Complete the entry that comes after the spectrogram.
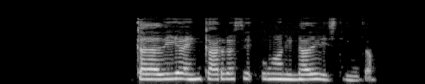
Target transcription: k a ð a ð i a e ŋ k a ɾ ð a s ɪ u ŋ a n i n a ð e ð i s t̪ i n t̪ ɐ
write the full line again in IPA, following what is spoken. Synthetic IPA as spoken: k a ð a ð i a e ŋ k a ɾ ɣ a s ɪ u ŋ a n i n a ð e ð i s t̪ i n t̪ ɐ

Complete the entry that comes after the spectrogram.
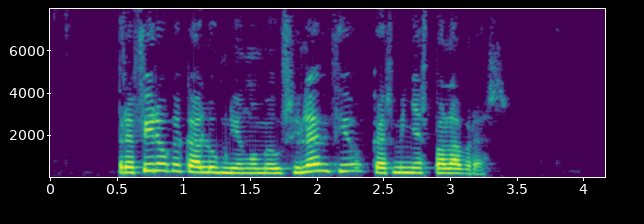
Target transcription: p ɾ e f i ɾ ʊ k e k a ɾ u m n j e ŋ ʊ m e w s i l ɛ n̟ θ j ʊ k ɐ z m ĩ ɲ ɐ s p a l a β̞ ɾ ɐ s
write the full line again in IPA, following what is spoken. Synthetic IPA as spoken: p ɾ e f i ɾ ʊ k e k a l u m n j e ŋ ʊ m e w s i l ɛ n̟ θ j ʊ k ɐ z m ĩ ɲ ɐ s p a l a β̞ ɾ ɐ s

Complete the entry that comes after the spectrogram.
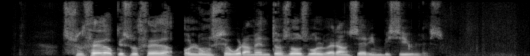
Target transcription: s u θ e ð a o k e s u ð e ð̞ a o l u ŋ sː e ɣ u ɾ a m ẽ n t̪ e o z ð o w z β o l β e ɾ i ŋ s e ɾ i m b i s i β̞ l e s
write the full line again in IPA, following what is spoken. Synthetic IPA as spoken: s u θ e ð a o k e s u θ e ð̞ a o l u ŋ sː e ɣ u ɾ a m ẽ n t̪ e o z ð o w z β o l β e ɾ a ŋ s e ɾ i m b i s i β̞ l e s

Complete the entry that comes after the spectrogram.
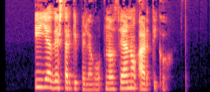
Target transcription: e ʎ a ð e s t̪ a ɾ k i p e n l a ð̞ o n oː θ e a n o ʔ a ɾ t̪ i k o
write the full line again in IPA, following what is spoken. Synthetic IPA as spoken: i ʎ a ð e s t̪ a ɾ k i p e l a ɣ̞ o n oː θ e a n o ʔ a ɾ t̪ i k o

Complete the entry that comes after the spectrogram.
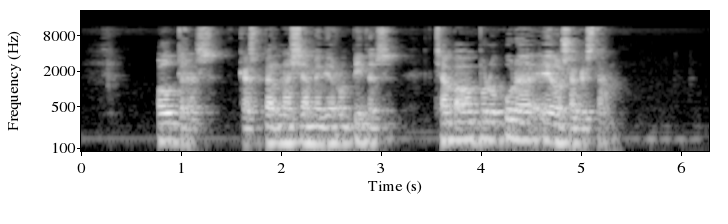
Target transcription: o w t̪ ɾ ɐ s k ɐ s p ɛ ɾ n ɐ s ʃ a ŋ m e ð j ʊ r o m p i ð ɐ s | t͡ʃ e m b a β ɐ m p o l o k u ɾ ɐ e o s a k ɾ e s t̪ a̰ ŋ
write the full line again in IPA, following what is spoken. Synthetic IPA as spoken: o w t̪ ɾ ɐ s k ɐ s p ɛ ɾ n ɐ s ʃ a m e ð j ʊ r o m p i ð ɐ s | t͡ʃ a m b a β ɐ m p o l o k u ɾ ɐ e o s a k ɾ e s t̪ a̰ ŋ

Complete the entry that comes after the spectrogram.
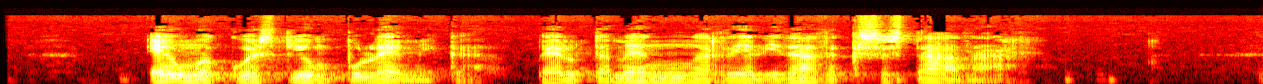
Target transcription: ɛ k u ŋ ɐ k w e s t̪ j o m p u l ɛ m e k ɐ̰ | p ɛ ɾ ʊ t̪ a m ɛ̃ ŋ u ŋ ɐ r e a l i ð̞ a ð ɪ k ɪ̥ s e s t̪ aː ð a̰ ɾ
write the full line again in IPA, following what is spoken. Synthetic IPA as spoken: ɛ u ŋ ɐ k w e s t̪ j o m p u l ɛ m i k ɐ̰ | p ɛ ɾ ʊ t̪ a m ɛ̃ ŋ u ŋ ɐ r e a l i ð̞ a ð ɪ k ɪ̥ s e s t̪ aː ð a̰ ɾ

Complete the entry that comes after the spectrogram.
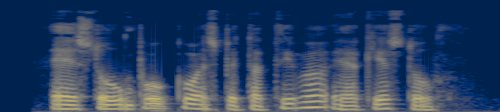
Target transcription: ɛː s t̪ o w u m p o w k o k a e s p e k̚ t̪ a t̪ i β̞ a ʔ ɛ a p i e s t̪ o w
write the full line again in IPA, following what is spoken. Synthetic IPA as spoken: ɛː s t̪ o w u m p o w k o a e s p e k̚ t̪ a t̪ i β̞ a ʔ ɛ a k i e s t̪ o w

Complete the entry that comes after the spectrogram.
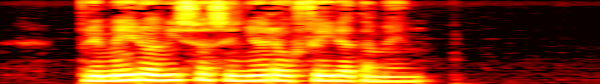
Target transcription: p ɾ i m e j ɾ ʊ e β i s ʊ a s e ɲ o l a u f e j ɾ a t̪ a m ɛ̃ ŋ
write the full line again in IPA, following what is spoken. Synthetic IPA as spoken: p ɾ i m e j ɾ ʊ a β i s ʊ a s e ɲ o ɾ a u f e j ɾ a t̪ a m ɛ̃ ŋ

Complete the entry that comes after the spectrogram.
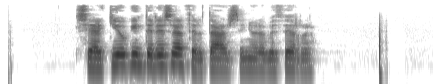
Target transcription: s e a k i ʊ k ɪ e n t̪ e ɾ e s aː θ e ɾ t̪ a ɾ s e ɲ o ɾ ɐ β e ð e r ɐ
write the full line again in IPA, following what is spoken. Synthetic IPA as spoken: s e a k i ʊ k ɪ i n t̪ e ɾ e s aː θ e ɾ t̪ a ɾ s e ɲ o ɾ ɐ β e θ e r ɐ

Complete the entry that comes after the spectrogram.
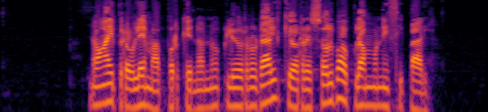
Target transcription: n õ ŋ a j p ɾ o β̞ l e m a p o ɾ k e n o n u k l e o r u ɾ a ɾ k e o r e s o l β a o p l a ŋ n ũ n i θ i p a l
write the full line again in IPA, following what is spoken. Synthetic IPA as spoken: n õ ŋ a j p ɾ o β̞ l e m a p o ɾ k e n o n u k l e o r u ɾ a l k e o r e s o l β a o p l a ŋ m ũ n i θ i p a l

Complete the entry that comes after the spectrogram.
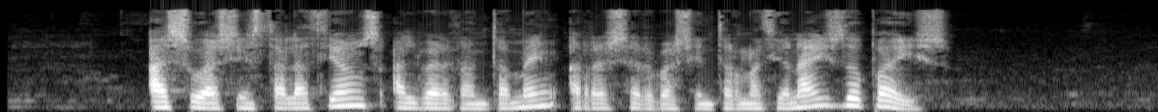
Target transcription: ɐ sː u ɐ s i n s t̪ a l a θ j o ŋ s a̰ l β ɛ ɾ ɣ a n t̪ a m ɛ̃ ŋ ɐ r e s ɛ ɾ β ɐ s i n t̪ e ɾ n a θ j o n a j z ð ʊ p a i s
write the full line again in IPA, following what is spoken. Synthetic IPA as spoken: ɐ sː u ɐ s i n s t̪ a l a θ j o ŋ s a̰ l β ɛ ɾ ɣ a n t̪ a m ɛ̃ ŋ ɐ r e s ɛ ɾ β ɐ s i n t̪ e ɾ n a θ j o n a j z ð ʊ p a i s

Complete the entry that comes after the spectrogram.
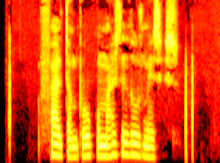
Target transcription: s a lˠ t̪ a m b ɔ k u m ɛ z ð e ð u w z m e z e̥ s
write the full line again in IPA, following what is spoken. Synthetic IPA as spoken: f a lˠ t̪ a m p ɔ k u m a z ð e ð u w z m e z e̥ s

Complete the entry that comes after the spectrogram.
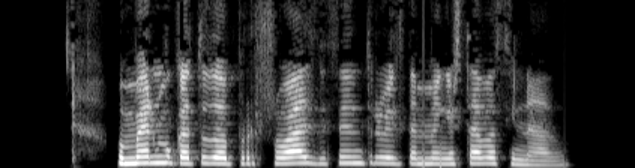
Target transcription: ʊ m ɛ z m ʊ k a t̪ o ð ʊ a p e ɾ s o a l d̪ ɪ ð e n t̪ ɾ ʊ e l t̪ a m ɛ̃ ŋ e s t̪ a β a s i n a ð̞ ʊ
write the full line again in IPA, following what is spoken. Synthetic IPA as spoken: ʊ m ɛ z m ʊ k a t̪ o ð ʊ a p e ɾ s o a l d̪ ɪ θ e n t̪ ɾ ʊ e l t̪ a m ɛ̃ ŋ e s t̪ a β a θ i n a ð̞ ʊ

